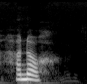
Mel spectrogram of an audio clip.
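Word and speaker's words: Hanoch (חנוך): The name Enoch in Hebrew is pronounced Hanoch and means a dedication to God,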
